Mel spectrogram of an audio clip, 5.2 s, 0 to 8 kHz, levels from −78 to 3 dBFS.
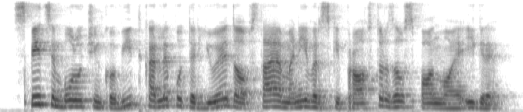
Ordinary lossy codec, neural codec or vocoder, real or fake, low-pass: none; none; real; 7.2 kHz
